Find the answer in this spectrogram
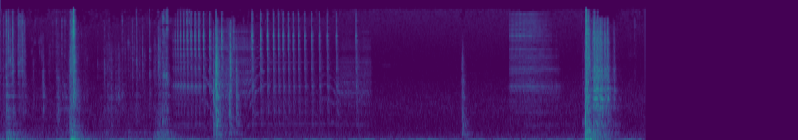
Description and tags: Opening and closing of Ford Taurus trunk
